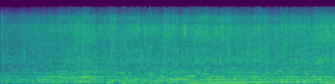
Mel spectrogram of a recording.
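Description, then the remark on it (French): Dense, steady crackling and snapping of small twigs catching fire as a small campfire is started. A continuous bright hiss of tiny pops with a low hum underneath and no voices. “Voilà, là en ce moment en fait c'est les brindilles qui sont en train de s'enflammer.”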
